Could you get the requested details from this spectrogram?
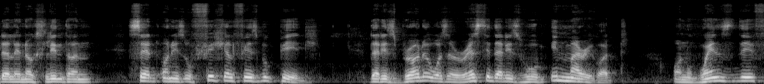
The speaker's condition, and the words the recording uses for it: None; typical speech.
